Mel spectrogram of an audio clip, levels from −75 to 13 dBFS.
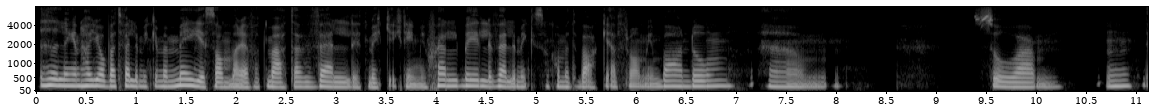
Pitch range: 165-205 Hz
